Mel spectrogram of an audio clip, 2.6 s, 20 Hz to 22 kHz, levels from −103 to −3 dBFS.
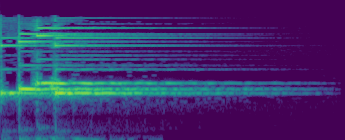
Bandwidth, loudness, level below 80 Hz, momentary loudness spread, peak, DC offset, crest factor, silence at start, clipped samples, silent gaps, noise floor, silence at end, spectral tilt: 14 kHz; -20 LUFS; -66 dBFS; 22 LU; -8 dBFS; under 0.1%; 18 dB; 0 s; under 0.1%; none; -64 dBFS; 1.15 s; 5.5 dB/octave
